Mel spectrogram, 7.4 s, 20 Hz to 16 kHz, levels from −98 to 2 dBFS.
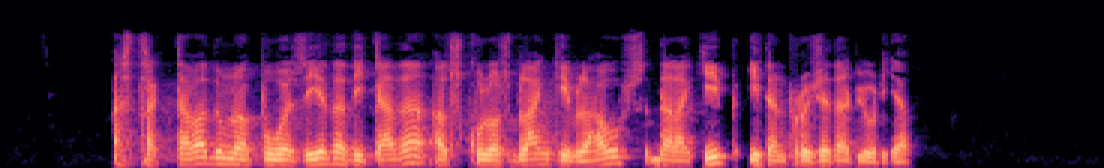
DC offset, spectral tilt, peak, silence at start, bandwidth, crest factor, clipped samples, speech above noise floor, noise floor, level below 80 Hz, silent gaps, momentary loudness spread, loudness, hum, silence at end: under 0.1%; -7 dB/octave; -2 dBFS; 0.75 s; 7.6 kHz; 14 dB; under 0.1%; 74 dB; -88 dBFS; -56 dBFS; none; 7 LU; -16 LUFS; none; 1.3 s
